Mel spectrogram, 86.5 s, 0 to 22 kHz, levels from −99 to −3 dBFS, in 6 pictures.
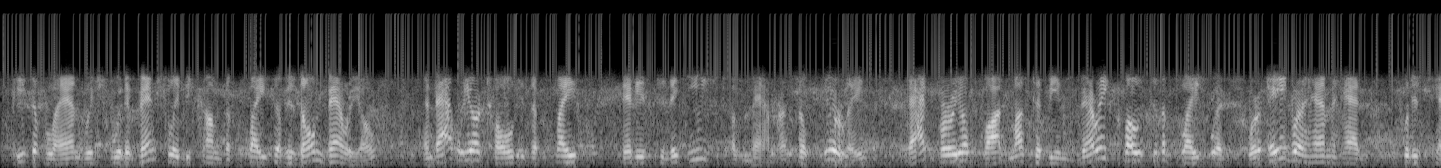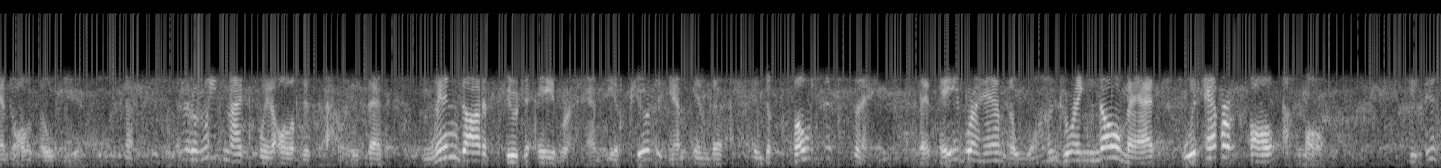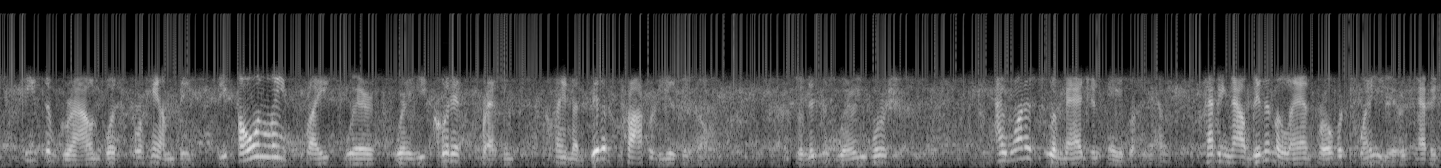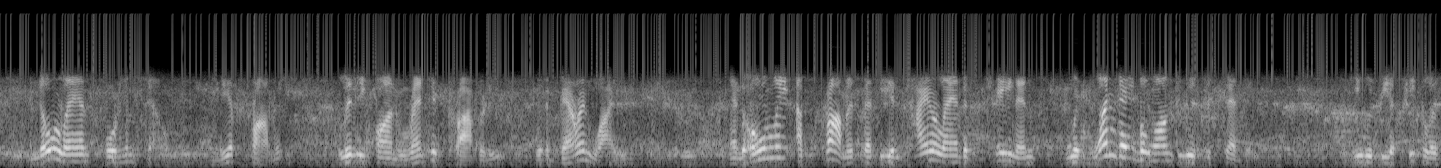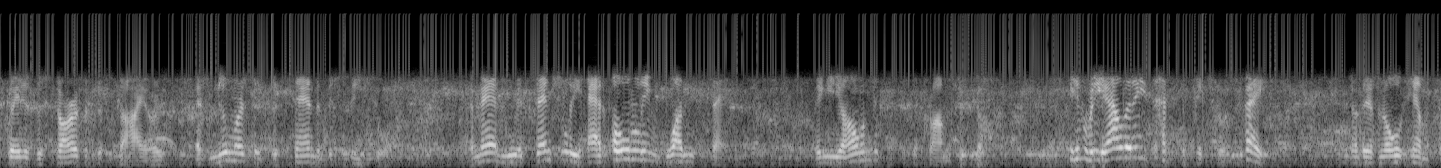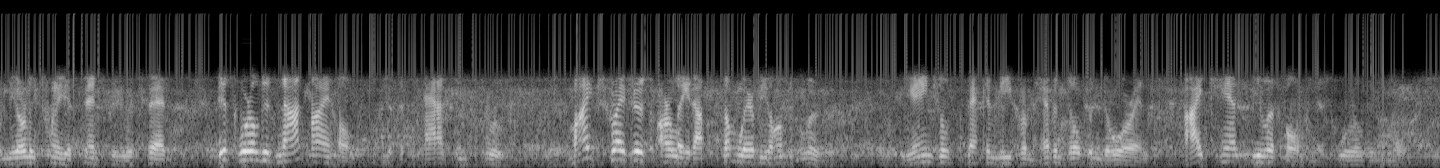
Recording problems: phone-call audio; poor line; nothing above 3.5 kHz
murmuring crowd; noticeable; throughout; 15 dB below the speech
crackle, like an old record; faint; 25 dB below the speech

